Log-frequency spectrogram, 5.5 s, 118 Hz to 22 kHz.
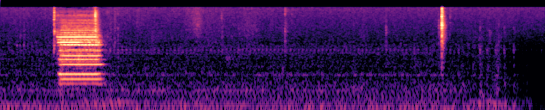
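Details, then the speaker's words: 2001 Ford Ranger 2.5 XLT (UK model), five-speed 4WD, after horn replacement: one short, loud blast of a bright, clear horn tone over a steady idle; the new horn sounds strong and normal, replacing a weak, scooter-like old horn. "I replaced the horn as well um the horn sounded like something of a kids um scooter or something so listen to this much better"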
